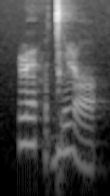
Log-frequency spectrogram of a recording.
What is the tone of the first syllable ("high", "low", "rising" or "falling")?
high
